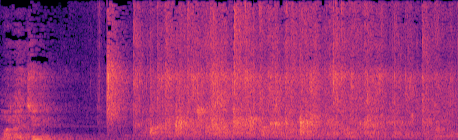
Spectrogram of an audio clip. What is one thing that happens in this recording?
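A crowd murmurs and rustles in the hall.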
